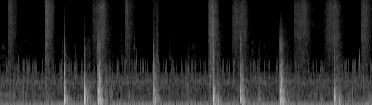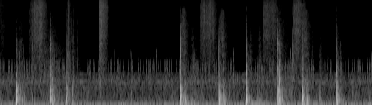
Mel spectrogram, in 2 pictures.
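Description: Wooden blocks knock into place in quick, uneven taps.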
